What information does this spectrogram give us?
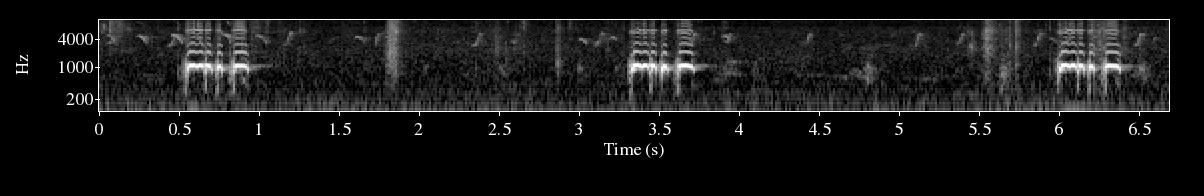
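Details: Zebra dove of the local type, singing loudly. Three rolling coo phrases come at steady intervals of roughly two and a half seconds, with scattered faint clicks and chirps between them.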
